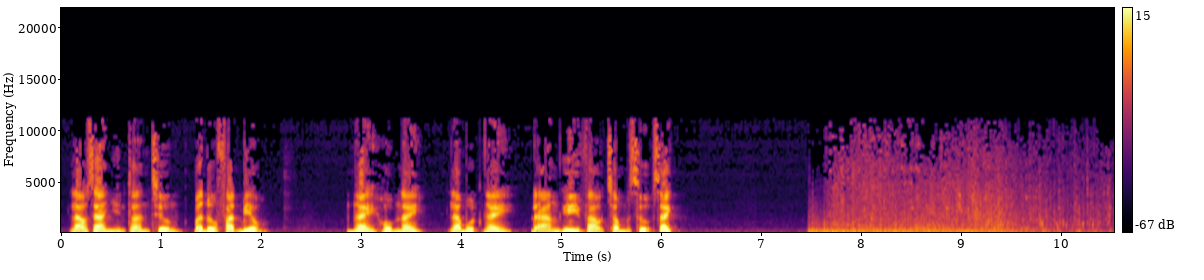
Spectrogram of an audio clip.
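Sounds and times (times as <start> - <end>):
speech: 0.1 - 2.1, 2.9 - 6.2
large wooden door shattering with splinters flying: 7.5 - 10.5.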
